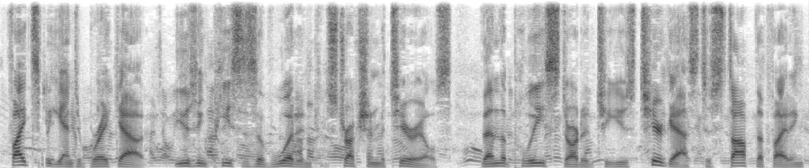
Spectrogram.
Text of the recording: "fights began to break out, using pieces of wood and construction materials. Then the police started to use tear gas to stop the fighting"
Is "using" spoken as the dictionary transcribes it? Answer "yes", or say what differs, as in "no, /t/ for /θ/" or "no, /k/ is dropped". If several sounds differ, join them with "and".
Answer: yes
